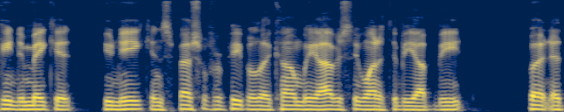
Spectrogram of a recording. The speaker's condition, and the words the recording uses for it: Parkinson's disease. You learned how to do movements and to correct your posture, and you learned how to correct your voice and utilize that properly.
